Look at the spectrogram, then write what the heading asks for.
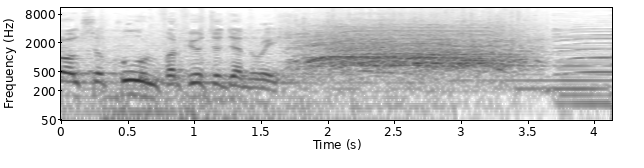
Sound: cheering/Applause

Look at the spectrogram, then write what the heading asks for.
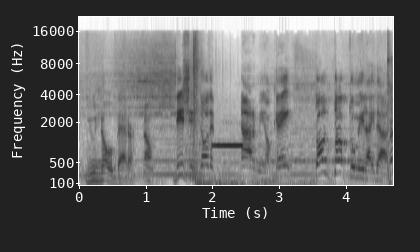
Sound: beep

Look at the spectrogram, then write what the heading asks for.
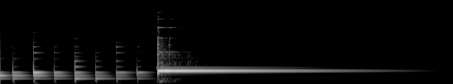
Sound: bell dings

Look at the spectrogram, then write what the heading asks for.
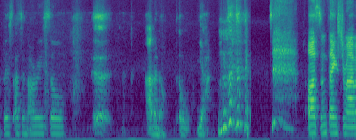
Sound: chuckles

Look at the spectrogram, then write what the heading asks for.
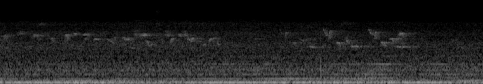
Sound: birds are chirping away loudly

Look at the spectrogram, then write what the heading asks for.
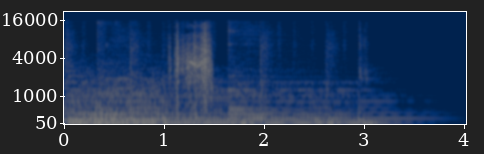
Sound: shutter clicks

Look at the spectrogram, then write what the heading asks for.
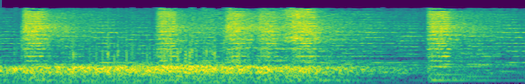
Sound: blows; gasps

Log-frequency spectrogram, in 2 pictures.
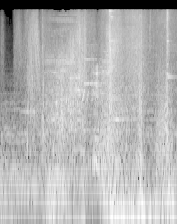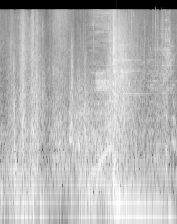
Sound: character grunting; sword whooshing

